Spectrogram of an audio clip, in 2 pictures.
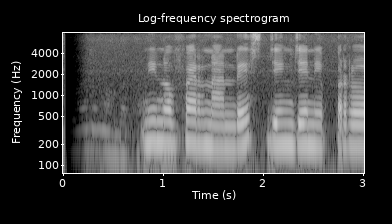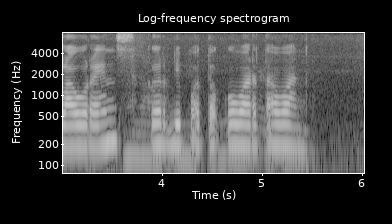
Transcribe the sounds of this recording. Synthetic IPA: ninɔfɛrnandɛsd͡ʒɨŋd͡ʒɛnipərlauɾɛnskɨrdipɔt̪ɔkuwart̪awan

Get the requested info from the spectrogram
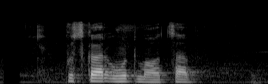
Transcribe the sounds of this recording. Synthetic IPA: puskaɾũʈmʌɦot̪sab

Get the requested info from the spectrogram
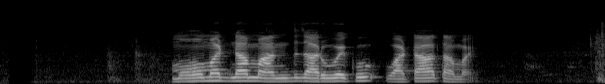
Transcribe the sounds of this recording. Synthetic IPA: moɦəməd̪namand̪əd̪aɾuʋekuʋaʈaːt̪amɐ̰j

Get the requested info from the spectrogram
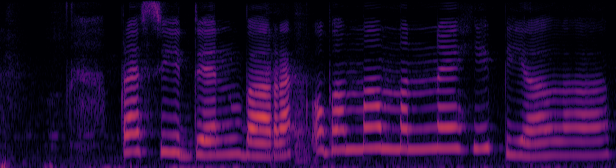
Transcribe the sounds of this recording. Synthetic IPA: pɾesidɛnbaɾakobamamənɛɦibiala

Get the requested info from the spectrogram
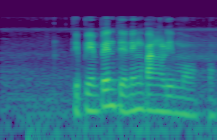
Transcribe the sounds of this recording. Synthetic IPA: d̪̥i̤pimpɪnd̪̥e̤nɪŋpaŋlimɔ

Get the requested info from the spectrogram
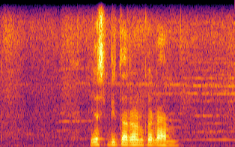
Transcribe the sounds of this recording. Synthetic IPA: jesbit̪ʌɾʌnkonam

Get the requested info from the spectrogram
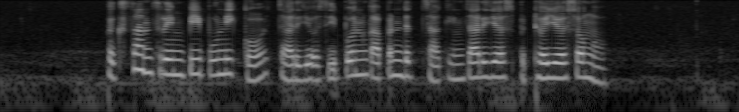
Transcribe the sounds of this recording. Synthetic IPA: b̥ə̤ksansɾimpipunikɔt͡ʃaɾijɔsipʊnkapəndɖət̪̚sakɪŋt͡ʃaɾijɔsə̥b̥ə̤d̪̥ɔ̤jɔsɔŋɔ

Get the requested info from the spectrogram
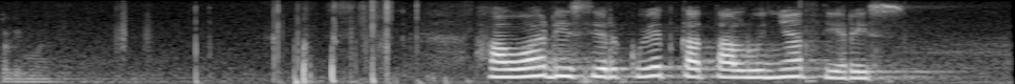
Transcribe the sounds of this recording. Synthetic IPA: hawadisirkuɪt̪̚kat̪aluɲat̪iɾɪs

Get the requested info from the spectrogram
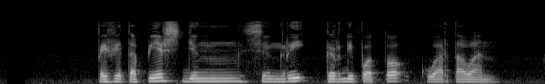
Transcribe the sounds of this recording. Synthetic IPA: pɛfit̪apirsd͡ʒɨŋsɨŋɾikɨrdipɔt̪ɔkuwart̪awan

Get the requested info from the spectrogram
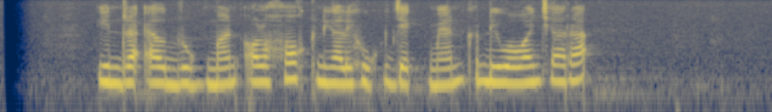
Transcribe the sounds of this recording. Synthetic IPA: ʔindɾaʔɛlbɾuɡmanɔ̰lɔhɔk̚niŋaliɦuk̚d͡ʒɛk̚mɛnkɨrdiwawaɲt͡ʃaɾa

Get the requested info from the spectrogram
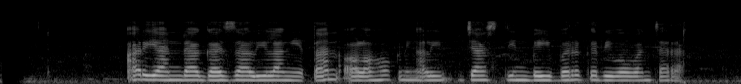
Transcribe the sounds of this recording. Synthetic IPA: ʔaɾiandaɡazalilaŋit̪anɔ̰lɔɦɔkniŋalid͡ʒast̪inbeibərkɨrdiwawaɲt͡ʃaɾa̰

